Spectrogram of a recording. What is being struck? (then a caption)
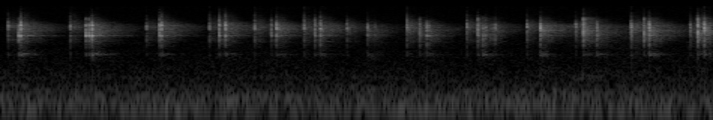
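Glass candle jar with wax. Long acrylic nails tap and scratch a cylindrical glass candle jar with autumn leaf decals, filled with pale wax. The result is a quick, steady run of bright, high-pitched clicks with tiny, quickly fading glassy rings and no low end.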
